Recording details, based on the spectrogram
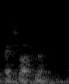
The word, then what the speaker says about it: Ex Machina: That's how you say it, Ex Machina.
